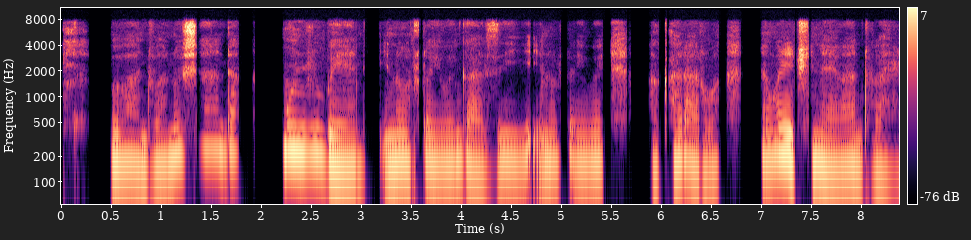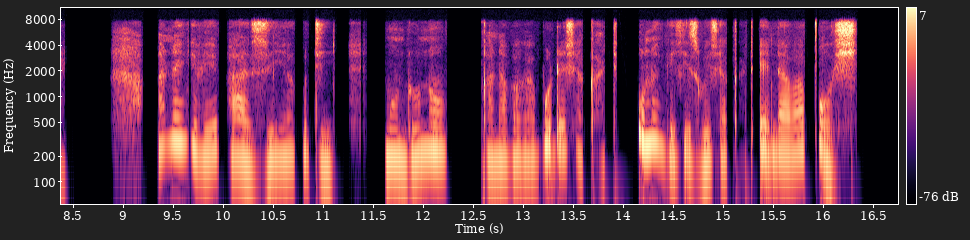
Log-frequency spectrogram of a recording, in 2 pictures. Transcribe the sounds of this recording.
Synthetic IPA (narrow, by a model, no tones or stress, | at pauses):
ʋantʰuʋano̞ʃanda | munʐimbejeniino̞ɬo̞jiwe̞ŋɡaziːiḭno̞ɬo̞iwe̞ | akʰaɾarwanamwenet͡ʂinajeʋantʰuʋajena | pane̞ŋɡe̞ʋepazijakuti | muntuno̞ | kanapakaɓuɗat͡ʃakʰati̥une̞ŋɡe̞t͡ʃizwet͡ʃakḁti̥endaʋapʰoːʃe̥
